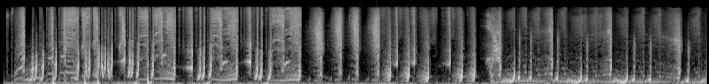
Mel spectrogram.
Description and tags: A recording of a vinyl record pulled backwards after playing a hip hop beat.
beat, turntable, kick, dj, hip, hop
